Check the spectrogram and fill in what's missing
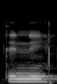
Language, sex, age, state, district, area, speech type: Odia, male, 45-60, Odisha, Kandhamal, rural, read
